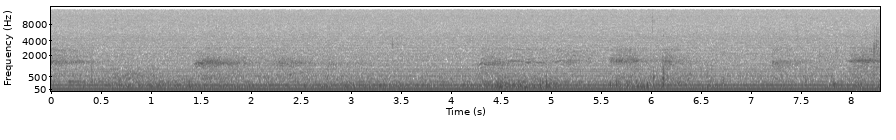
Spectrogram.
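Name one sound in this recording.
Footsteps tread across a hard floor in a large echoing hall.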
